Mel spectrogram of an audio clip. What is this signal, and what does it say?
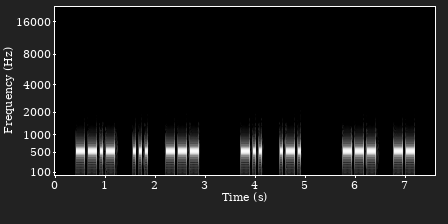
Morse code, heard as a keyed tone, about 20 wpm, spaced as for 14 wpm, 530 Hz. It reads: QSO DR OM
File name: CW QSO libroCW4 20-10ppm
